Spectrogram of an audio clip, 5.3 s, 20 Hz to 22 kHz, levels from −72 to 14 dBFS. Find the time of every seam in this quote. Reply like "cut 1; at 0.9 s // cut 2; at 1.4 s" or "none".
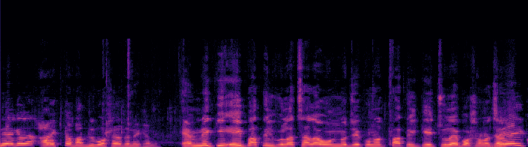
cut 1; at 1.7 s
